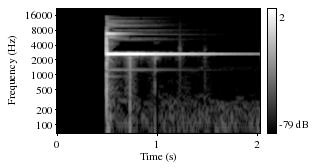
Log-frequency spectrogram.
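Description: A single bright ding sound effect: one sharp strike about half a second in, ringing on one high tone and fading away over about a second.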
